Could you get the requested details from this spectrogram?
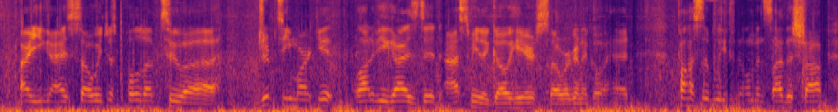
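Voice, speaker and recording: A man talks at a fairly quick pace over loud background noise, the sound dry with no echo. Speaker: vlogger. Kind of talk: casual vlog chat. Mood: relaxed, upbeat. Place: street. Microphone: phone near.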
